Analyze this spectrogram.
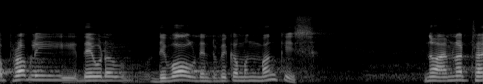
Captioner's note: few laugh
